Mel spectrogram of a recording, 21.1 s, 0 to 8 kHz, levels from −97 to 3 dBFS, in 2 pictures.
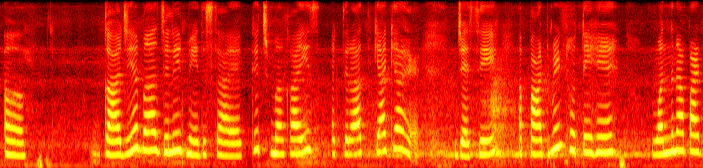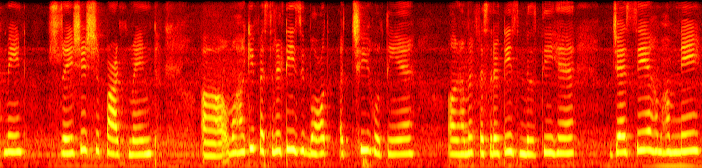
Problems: constant background noise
